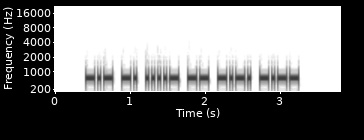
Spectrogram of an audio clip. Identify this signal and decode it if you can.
Morse code, heard as a keyed tone, about 31 wpm, 700 Hz. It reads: KN4MCY
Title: USA Call Signs - 6 Characters - Repeated 2x - 30wpm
